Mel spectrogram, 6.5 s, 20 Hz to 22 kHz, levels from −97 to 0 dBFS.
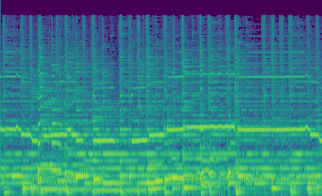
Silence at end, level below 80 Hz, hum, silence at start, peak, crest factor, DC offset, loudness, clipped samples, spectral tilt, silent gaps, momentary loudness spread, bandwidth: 0 s; -48 dBFS; none; 0 s; -2 dBFS; 14 dB; under 0.1%; -16 LUFS; under 0.1%; -5 dB/octave; none; 3 LU; 16.5 kHz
